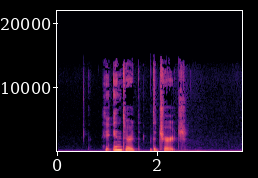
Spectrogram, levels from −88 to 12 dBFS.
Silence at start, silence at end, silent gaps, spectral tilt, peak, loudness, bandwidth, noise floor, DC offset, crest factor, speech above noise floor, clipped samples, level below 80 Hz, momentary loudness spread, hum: 0.95 s; 1.15 s; none; -3.5 dB/octave; -4 dBFS; -19 LUFS; 15 kHz; -59 dBFS; under 0.1%; 18 dB; 41 dB; under 0.1%; -58 dBFS; 15 LU; none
